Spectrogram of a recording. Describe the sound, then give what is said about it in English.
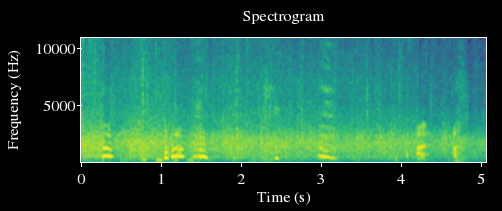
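Audience applause during a talk about train travel, sustained clapping that stays fairly even throughout, with scattered voices and calls rising through it. “one enjoys how that gets a larger applause than our introduction”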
